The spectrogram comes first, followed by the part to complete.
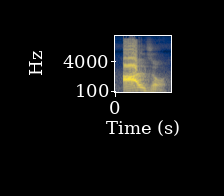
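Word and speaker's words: also: आल्जो। ठीक है, ये आ एल जोड़ गया इसके अंदर, आल जो, जो यहां पे पढ़ा था सेम वही आल्जो, चेंज नहीं होगा वो।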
